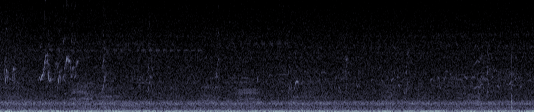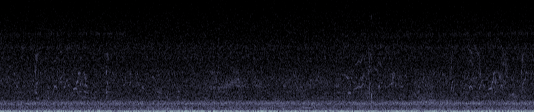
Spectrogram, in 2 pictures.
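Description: Outdoor wetland ambience: a steady low rumble with scattered short, distant bird chirps.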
